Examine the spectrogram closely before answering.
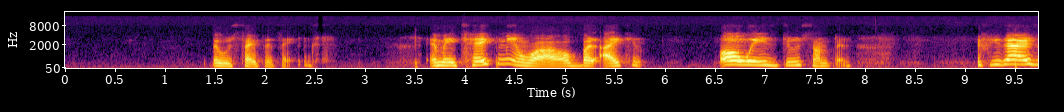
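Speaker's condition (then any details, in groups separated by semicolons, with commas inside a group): Cerebral palsy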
